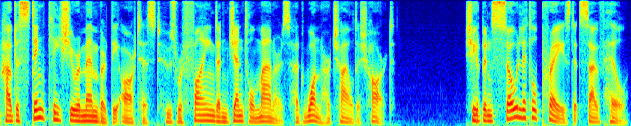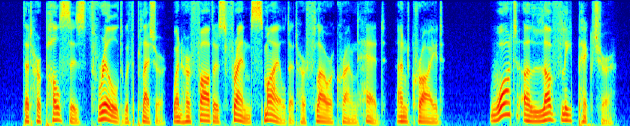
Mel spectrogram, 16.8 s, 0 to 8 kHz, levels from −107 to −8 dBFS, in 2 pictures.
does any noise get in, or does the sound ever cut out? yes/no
no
